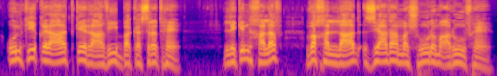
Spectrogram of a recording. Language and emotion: Urdu, neutral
